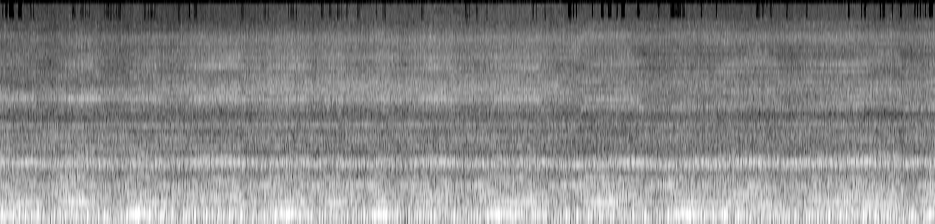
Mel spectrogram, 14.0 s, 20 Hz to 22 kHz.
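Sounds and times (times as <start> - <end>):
car engine idling: 0.0 - 14.0
power steering pump hum: 0.0 - 14.0.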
